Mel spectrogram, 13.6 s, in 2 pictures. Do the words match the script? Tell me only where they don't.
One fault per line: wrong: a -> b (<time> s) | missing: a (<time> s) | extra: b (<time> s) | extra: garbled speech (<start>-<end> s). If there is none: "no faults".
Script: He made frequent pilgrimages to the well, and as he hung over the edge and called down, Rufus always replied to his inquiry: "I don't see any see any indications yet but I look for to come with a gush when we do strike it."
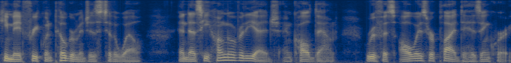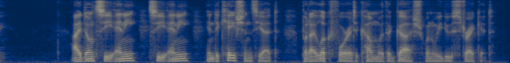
no faults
